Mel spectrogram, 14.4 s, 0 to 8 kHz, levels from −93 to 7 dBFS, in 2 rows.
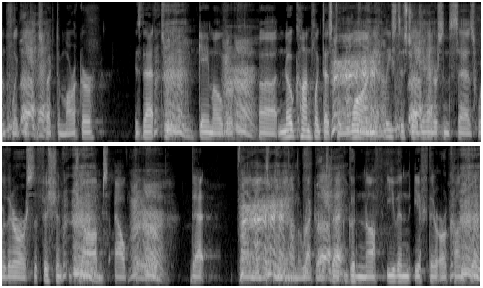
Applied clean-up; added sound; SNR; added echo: none; Cough; 2 dB; none.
